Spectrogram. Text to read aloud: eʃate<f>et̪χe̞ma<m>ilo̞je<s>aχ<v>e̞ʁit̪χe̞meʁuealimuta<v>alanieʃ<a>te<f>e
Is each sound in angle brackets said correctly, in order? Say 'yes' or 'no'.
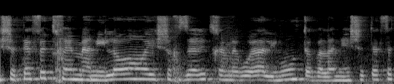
yes, no, no, no, yes, yes, yes

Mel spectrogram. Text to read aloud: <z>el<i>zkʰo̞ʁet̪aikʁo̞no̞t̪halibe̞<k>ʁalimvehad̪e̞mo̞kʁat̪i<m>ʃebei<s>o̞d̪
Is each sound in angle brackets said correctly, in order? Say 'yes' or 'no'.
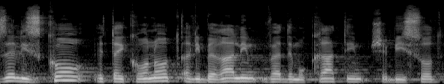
yes, yes, no, yes, yes

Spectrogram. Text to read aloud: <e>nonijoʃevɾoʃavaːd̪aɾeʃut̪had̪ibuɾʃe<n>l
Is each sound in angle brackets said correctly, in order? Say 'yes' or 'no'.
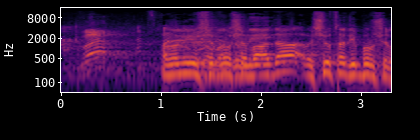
no, no

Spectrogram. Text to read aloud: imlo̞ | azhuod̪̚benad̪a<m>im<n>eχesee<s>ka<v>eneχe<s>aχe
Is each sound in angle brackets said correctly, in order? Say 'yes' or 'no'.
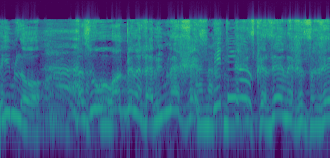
yes, yes, yes, no, yes

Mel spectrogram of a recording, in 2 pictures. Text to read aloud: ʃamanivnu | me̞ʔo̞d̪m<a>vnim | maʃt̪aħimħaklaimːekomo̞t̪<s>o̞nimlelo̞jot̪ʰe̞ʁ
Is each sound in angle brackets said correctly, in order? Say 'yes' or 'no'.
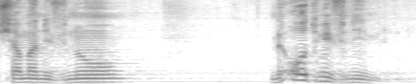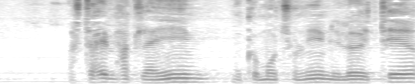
no, no

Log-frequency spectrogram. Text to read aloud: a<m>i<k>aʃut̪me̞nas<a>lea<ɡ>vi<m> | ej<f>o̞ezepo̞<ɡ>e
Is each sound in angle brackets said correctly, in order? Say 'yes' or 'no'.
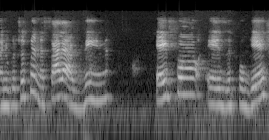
no, no, yes, no, no, yes, yes

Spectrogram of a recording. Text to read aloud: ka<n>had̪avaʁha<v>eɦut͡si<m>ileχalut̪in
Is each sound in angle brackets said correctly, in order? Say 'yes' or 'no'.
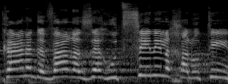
yes, no, no

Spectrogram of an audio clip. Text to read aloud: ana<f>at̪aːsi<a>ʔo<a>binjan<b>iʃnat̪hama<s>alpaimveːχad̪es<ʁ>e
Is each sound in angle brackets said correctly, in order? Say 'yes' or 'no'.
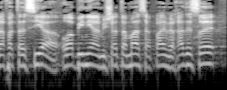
yes, yes, yes, no, yes, yes

